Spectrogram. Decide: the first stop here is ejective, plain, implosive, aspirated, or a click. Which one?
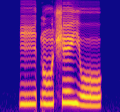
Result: implosive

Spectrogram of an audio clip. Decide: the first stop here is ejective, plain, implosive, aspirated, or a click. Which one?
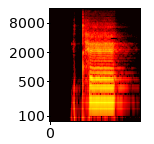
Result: aspirated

